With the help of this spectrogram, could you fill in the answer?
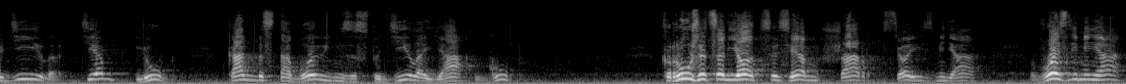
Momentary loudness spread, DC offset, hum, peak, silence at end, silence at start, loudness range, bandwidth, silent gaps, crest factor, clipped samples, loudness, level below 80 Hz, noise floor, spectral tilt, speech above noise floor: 16 LU; 2%; none; -2 dBFS; 0.05 s; 0 s; 7 LU; 14 kHz; none; 20 dB; under 0.1%; -21 LUFS; -46 dBFS; -44 dBFS; -5.5 dB/octave; 24 dB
